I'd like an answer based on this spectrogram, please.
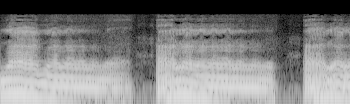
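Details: A pet dog making drawn-out growling noises indoors in a small room; three long, harmonic growls, each about one and a half seconds, with short silent gaps between.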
